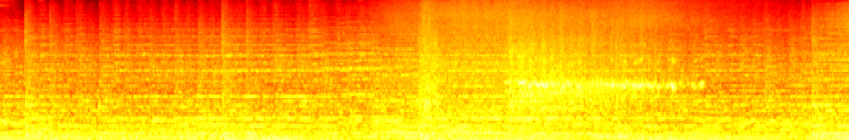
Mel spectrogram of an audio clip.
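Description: A car speeds past and its tires squeal in a long, high skid midway through, loud over a steady engine roar.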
